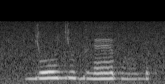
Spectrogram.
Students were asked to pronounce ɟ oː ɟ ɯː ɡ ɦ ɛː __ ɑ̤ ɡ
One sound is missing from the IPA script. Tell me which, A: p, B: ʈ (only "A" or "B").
A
